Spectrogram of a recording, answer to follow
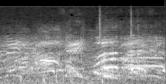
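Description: Several men shouting at once on an Australian rules football ground, footballers calling out for the ball during play, with two short sharp knocks a little past the middle.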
